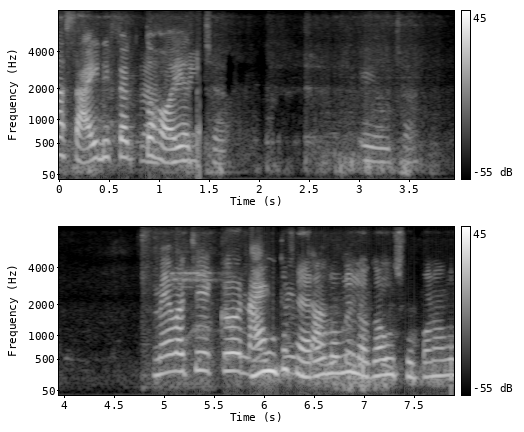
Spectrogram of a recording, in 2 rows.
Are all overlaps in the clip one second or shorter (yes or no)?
no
